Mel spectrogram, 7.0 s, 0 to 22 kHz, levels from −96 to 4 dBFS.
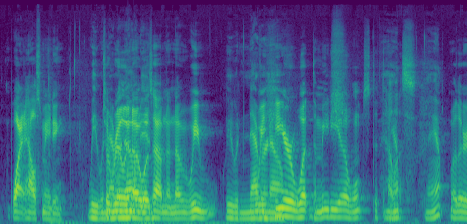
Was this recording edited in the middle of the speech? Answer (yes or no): no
